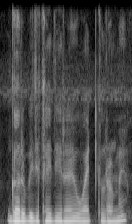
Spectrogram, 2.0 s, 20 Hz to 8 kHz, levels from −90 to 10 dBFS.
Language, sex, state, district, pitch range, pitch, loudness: Hindi, male, Arunachal Pradesh, Longding, 135-140 Hz, 140 Hz, -15 LUFS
